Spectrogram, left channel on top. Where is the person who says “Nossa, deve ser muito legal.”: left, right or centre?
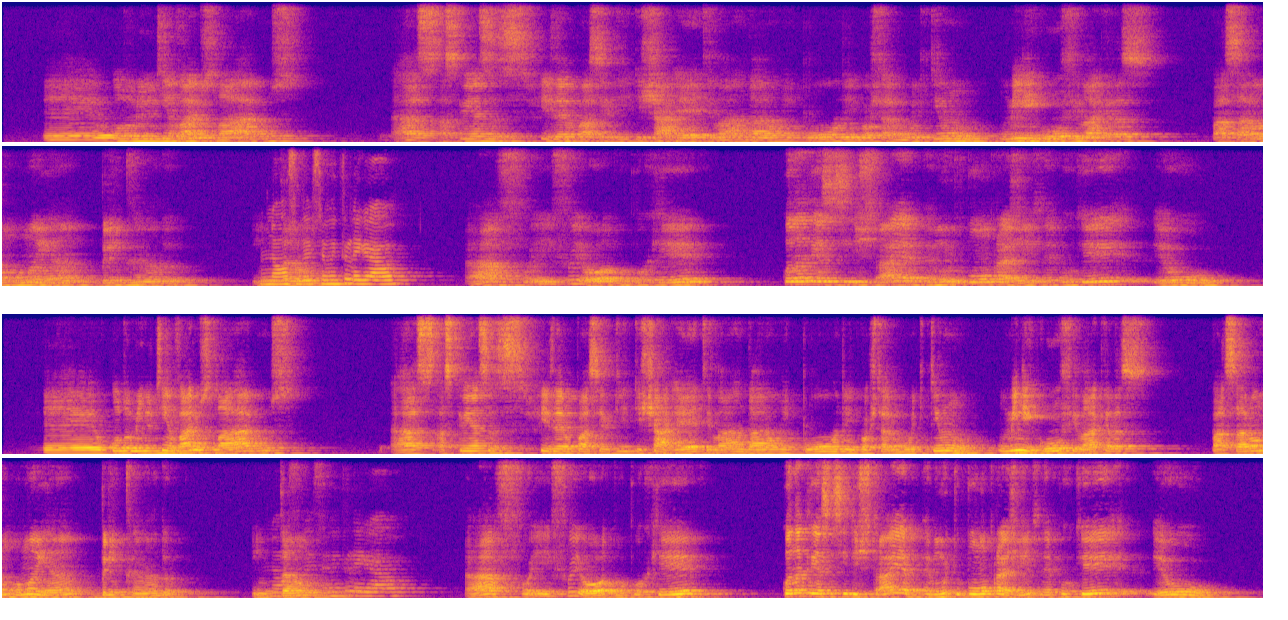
Left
